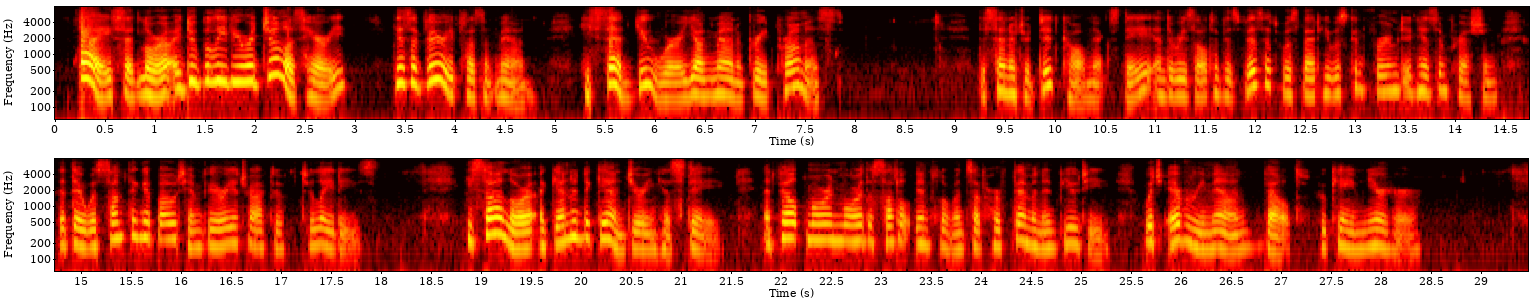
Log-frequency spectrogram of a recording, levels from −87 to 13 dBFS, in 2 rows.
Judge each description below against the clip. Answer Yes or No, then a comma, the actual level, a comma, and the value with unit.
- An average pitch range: No, wide, 5.9 semitones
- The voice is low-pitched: No, high, 190 Hz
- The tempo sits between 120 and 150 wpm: No, average, 175 wpm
